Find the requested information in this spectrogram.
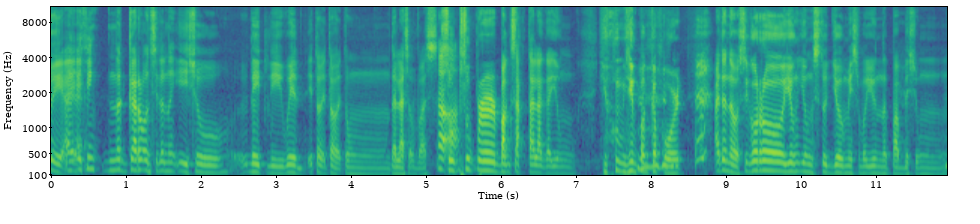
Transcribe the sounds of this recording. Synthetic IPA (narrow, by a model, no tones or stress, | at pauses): oɛʔɐjʔajθɪŋk̚nɐɡ̚kɐɾoʔo̞nsɪlanɐŋʔiːʃʊlejt̪liwɪd̪ɪt̪o̞ɛt̪o̞ʔɛt̪oŋd̪ɐlast̪ɔvɐ̰sːusuːpɛɹbɐɡsɐk̚t̪ɐlɐɡajʊŋ | jʊŋjʊŋpɐɡ̚kɐpoɹt̪̚ʔɐjd̪onːowsɪɡuːɾo̞jʊŋjʊŋst̪uːd̪jomismojʊŋnɐɡ̚pablɪʃjʊŋ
